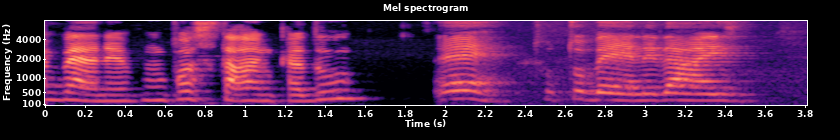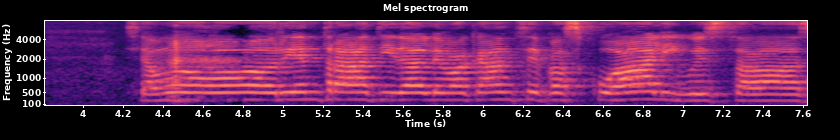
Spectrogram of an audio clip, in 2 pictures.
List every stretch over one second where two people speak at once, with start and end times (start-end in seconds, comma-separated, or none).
none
